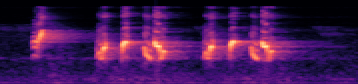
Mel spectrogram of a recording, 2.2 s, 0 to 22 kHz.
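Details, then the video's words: Captive bulbul, one of four decoy birds, calling: one high whistled note followed by two rapid groups of bubbly, rolling chirps that jump up and down in pitch, clean with no background noise. "เสียงต่อนกดอกแตงEp.68 เสียงต่อจากป่าจริงๆ นกต่อ4ตัว!!! Suara merbah lekir gacor"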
